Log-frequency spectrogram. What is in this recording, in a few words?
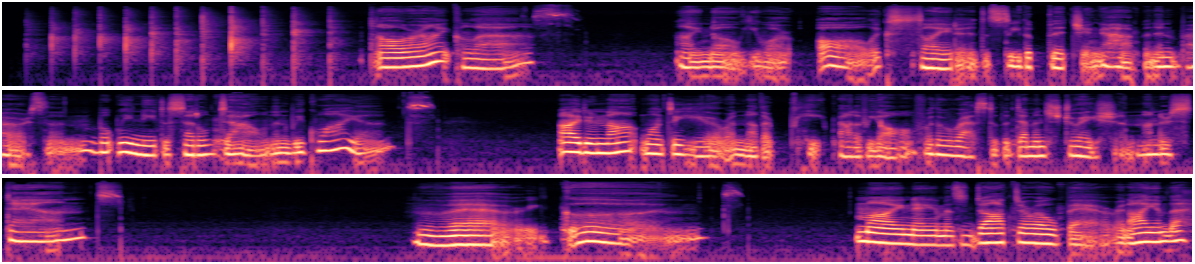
SFX Wet Noises; Bitching 101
